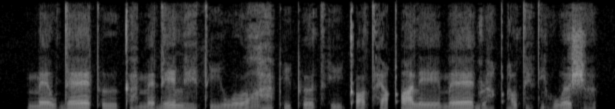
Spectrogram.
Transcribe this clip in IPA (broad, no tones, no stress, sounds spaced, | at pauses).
m ɛː w d ɛː tʼ ɯː kʼ a̤ m ɛ d e l e̤ tʼ iː w o ʁ a̤ pʼ i pʼ ɵ t͡sʼ iː kʼ ɒ tʰ ɛ qʼ a l eː m ɛː ɡ ɹ a̤ qʼ ə̤ w t e̤ t j o̤ w ə ʃ ə̤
